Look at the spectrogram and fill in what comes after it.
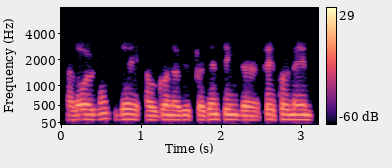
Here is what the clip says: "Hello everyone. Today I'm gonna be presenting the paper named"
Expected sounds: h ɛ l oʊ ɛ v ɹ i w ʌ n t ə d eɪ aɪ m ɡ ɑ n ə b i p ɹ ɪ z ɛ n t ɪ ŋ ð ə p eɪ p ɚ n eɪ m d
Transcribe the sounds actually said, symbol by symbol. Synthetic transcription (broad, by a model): h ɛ l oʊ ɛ ɹ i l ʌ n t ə d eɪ aɪ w ɡ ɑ n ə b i p ɹ ɪ z ɛ n t ɪ ŋ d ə p eɪ p ɚ n eɪ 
